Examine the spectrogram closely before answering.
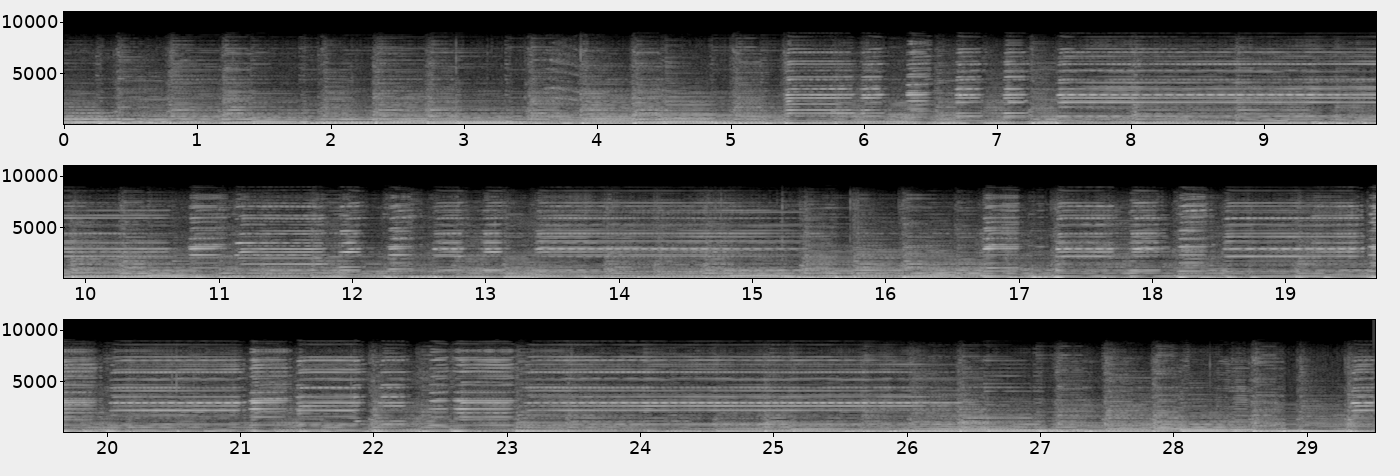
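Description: Diatonic harmonica held in a neck rack playing a solo line over an acoustic guitar played by the same person, with no singing.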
